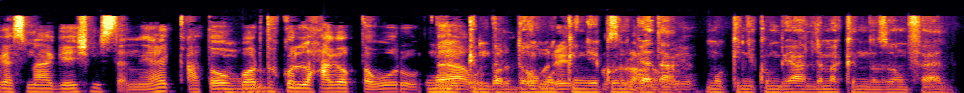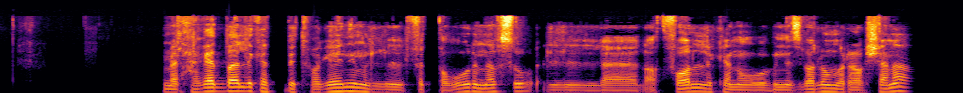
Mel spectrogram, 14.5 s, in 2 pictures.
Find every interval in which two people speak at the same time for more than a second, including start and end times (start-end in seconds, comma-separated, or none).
3.2-5.2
